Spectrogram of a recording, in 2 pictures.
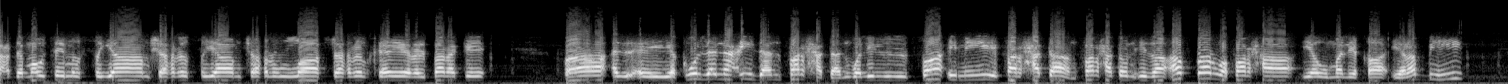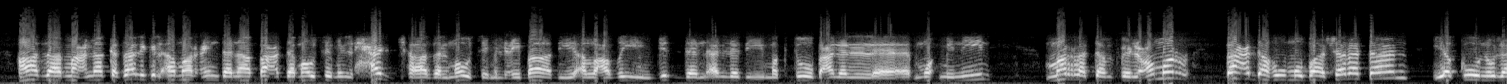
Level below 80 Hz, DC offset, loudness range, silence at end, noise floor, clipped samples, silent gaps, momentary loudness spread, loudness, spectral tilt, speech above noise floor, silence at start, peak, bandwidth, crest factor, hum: -48 dBFS; under 0.1%; 3 LU; 0 s; -52 dBFS; 0.3%; none; 8 LU; -10 LUFS; -4 dB/octave; 42 dB; 0 s; 0 dBFS; 12 kHz; 10 dB; none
